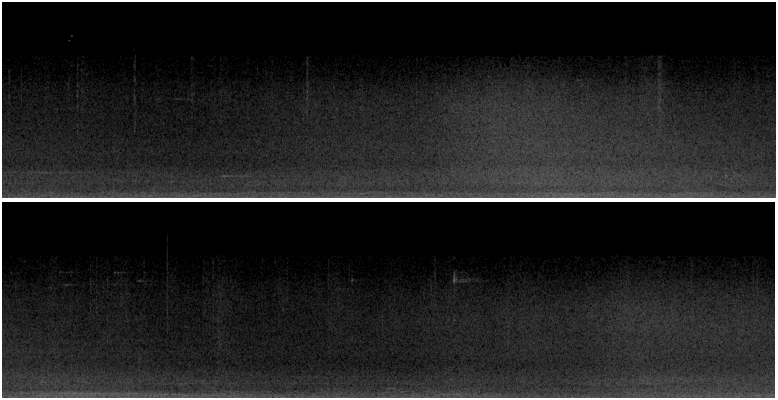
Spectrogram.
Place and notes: C., Centro, Mérida, Yuc., Mexique - Merida - espace sonore
Merida - Mexique
Un espace sonore empli de quiétude à l'intérieur du "Passage de la Révolution"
